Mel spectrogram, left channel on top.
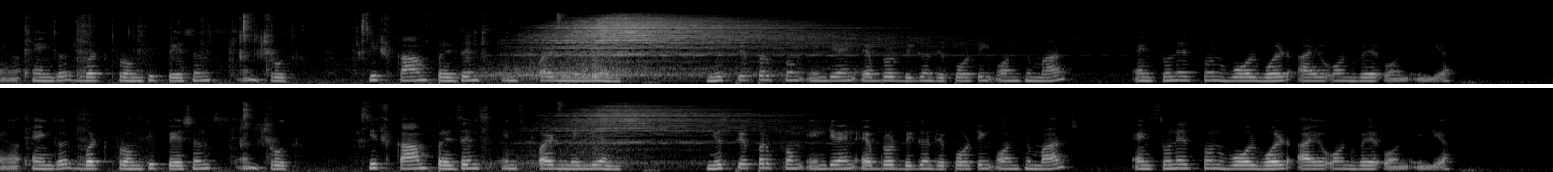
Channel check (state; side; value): normal; both; correlation 0.34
